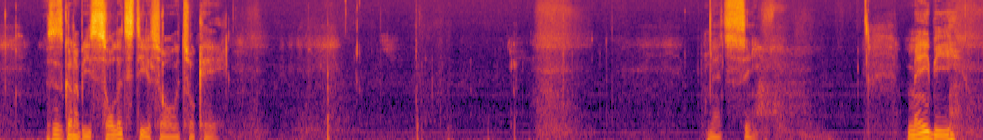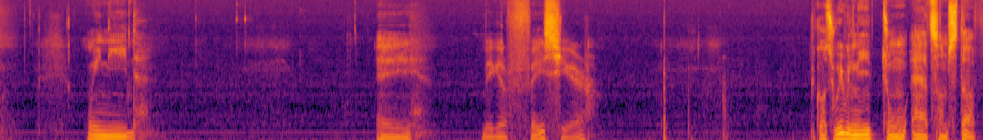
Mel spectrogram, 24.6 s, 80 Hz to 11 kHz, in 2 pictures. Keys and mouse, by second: 8.7 KP_1, 12.9-14.7 middle drag, 15.2 click.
